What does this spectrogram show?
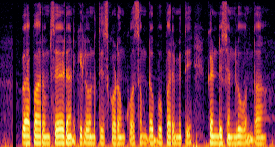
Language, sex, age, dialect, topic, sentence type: Telugu, male, 25-30, Southern, banking, question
